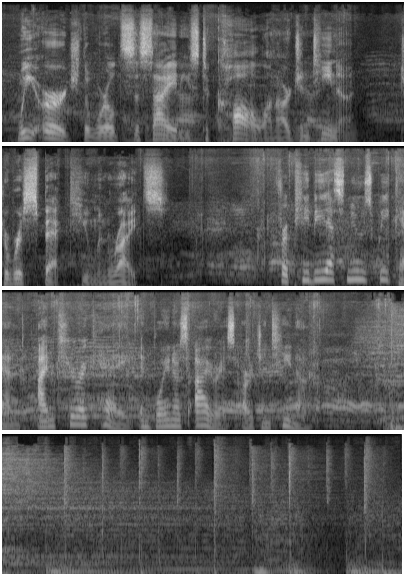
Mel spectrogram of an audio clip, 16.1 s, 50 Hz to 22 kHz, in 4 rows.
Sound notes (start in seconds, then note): 7.2 voice-over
